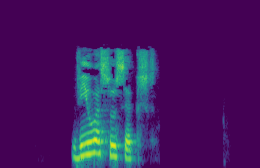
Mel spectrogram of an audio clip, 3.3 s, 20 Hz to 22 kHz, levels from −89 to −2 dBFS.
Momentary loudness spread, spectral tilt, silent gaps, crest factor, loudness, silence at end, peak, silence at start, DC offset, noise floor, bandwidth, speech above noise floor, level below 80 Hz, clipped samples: 16 LU; -3.5 dB/octave; none; 18 dB; -14 LUFS; 1.35 s; -2 dBFS; 0.9 s; under 0.1%; -89 dBFS; 8 kHz; 75 dB; -58 dBFS; under 0.1%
